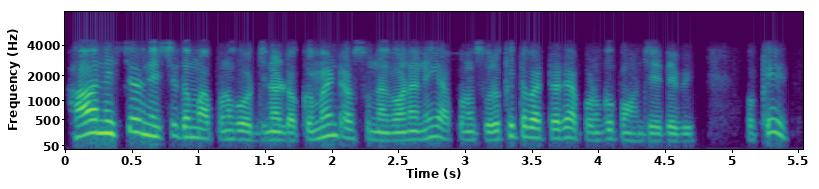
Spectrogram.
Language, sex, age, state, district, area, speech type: Odia, male, 18-30, Odisha, Cuttack, urban, conversation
